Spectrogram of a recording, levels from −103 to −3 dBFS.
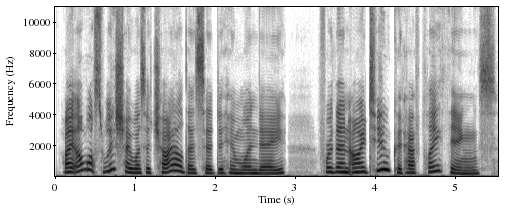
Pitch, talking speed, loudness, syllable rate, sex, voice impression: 275 Hz, 215 wpm, -16 LUFS, 4.8 syllables/s, female, feminine, slightly adult-like, slightly muffled, slightly intellectual, slightly calm, friendly, slightly sweet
